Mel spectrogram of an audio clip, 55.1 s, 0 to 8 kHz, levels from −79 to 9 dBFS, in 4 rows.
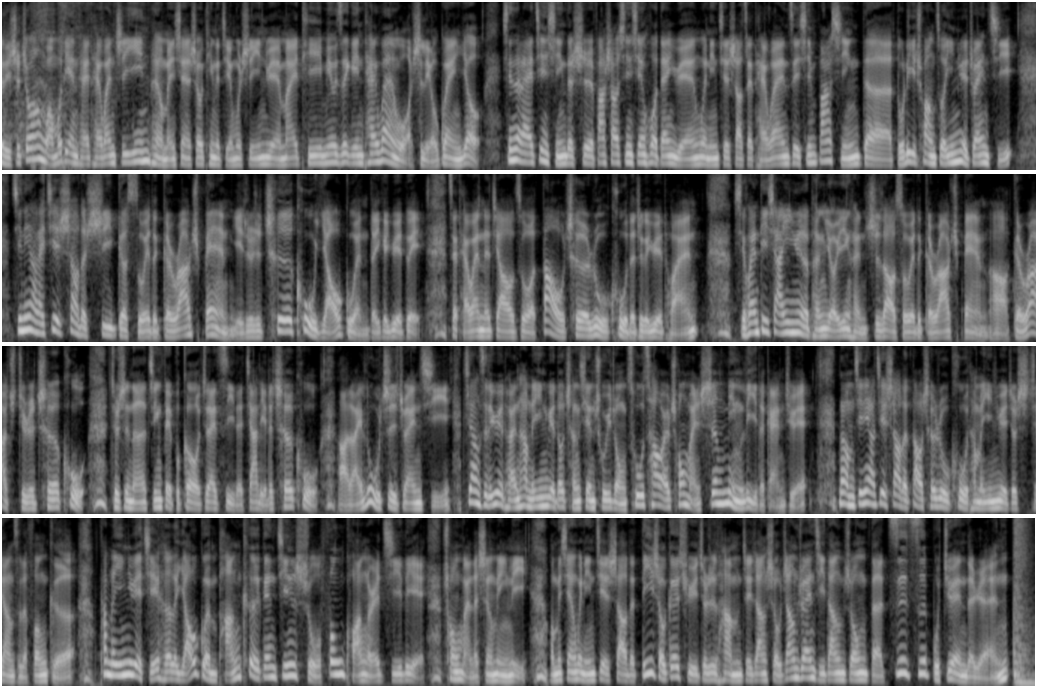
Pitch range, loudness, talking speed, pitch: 110-165 Hz, -16 LUFS, 330 characters per minute, 130 Hz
